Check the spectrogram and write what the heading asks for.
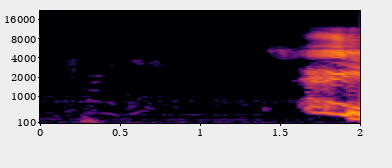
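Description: Speech only: faint dialogue early on, then a loud, drawn-out man's exclamation of "dang" that slides down in pitch near the end.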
